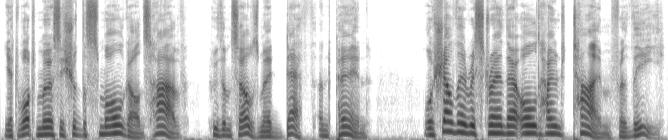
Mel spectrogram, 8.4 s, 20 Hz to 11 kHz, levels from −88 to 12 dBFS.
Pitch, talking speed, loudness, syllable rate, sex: 135 Hz, 170 wpm, -19 LUFS, 3.9 syllables/s, male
